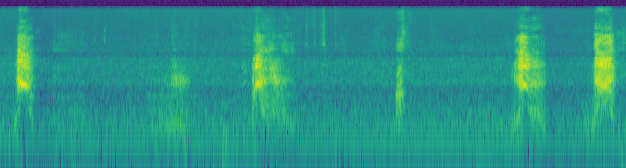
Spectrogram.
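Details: Playful Bull Terrier pup barking at the camera: loud, sharp single barks spaced a second or two apart, with quieter grumbles between and a low background hum.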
